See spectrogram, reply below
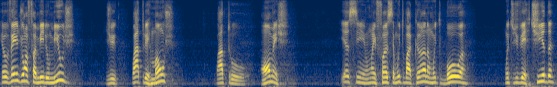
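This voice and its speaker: A man in his fifties speaks as a podcast guest. He has a Rio de Janeiro accent and a somewhat high voice for a man, and he answers questions in a conversational manner. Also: measured pace, pauses often. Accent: Brazilian, Rio de Janeiro. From West Zone of Rio de Janeiro, Brazil. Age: 50s. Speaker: podcast guest, postal union director. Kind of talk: conversational interview answers, reminiscing.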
